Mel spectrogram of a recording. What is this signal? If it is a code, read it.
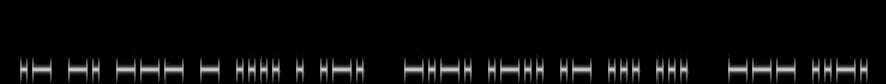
Morse code, heard as a keyed tone, about 20 wpm, 700 Hz. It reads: ANOTHER CLASS OF
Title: Sentences from Top 1000 Words - Review Part 2 - 20wpm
